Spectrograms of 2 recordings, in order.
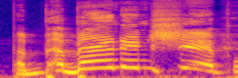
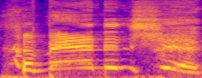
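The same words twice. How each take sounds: First: High, drawn-out cry of alarm; mock shout. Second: High shout breaking into laughter; laughing shout. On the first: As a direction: yell it like a sinking captain. Mock shouting abandon ship. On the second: Pretend. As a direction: yell it while cracking up. Repeat cry, laughing.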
